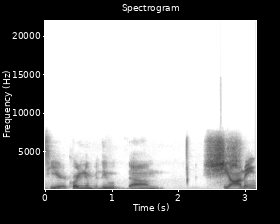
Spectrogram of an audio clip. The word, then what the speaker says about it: Xiaomi: and then pronounce it pronounce the first word as if it were shower so what the mystery ends here according to the um shami shami that's right uh Shia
